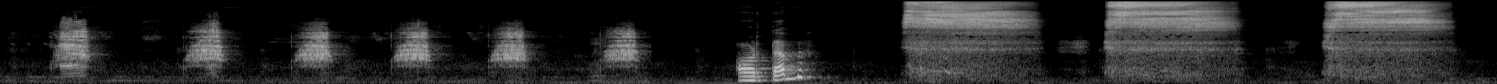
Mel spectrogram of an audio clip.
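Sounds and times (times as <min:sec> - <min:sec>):
ducks quacking and chattering to each other: 0:01.8 - 0:05.4, 0:06.0 - 0:06.5
speech: 0:07.4 - 0:08.2.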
